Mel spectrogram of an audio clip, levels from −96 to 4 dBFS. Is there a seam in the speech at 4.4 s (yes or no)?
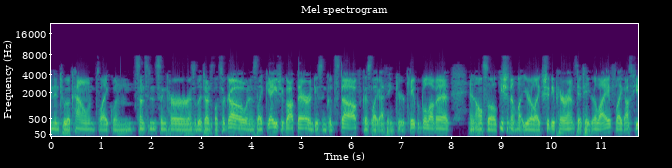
no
